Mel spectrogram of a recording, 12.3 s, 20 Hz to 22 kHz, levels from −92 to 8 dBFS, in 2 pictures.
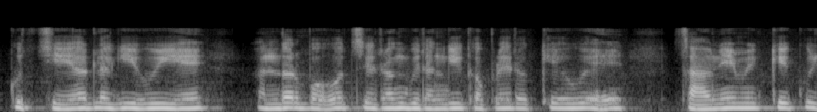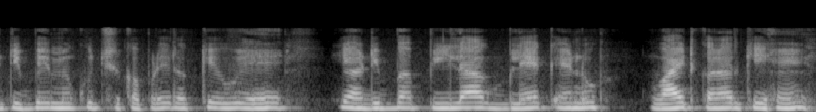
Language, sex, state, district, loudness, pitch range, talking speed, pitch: Hindi, male, Chhattisgarh, Rajnandgaon, -18 LUFS, 170-180 Hz, 170 wpm, 175 Hz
